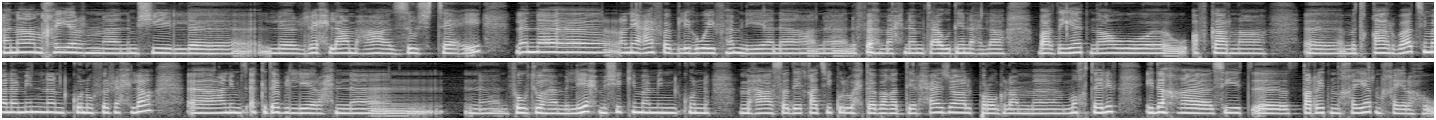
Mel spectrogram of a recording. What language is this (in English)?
Algerian Arabic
